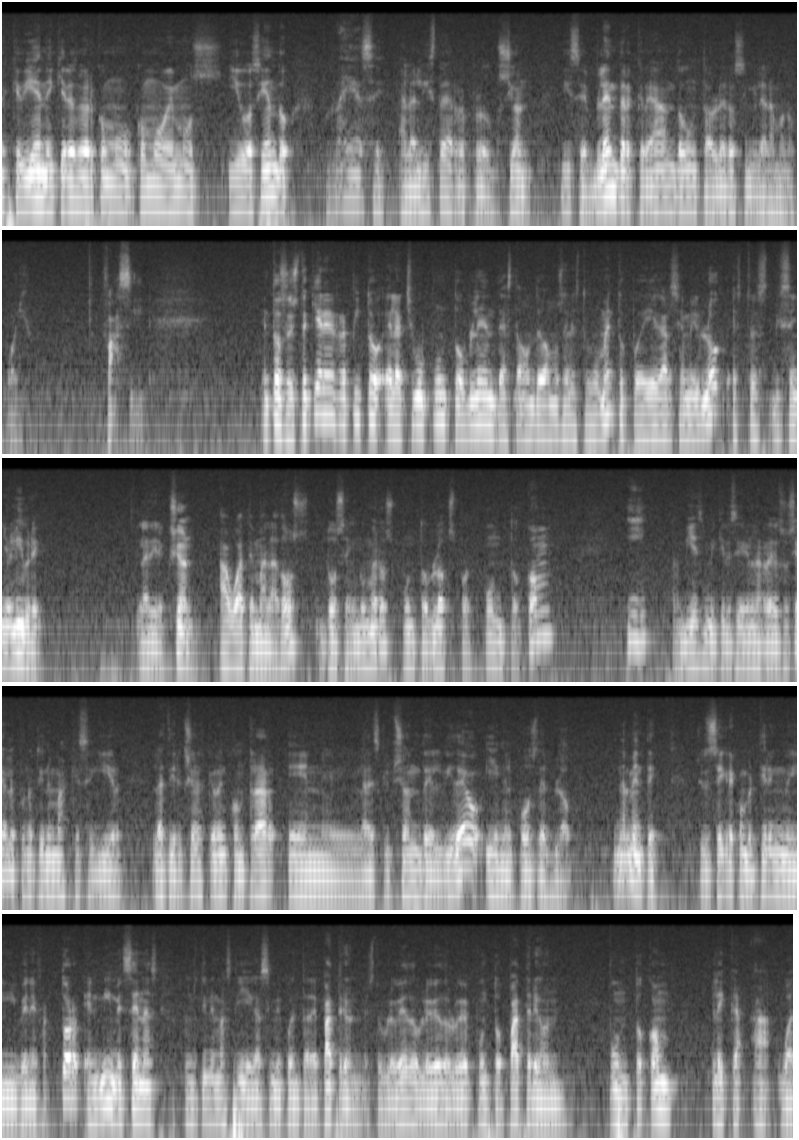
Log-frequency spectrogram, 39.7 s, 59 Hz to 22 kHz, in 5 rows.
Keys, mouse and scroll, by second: 10.6 click, 11.3 scroll down 1, 11.6 click, 12.6 scroll up 1.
